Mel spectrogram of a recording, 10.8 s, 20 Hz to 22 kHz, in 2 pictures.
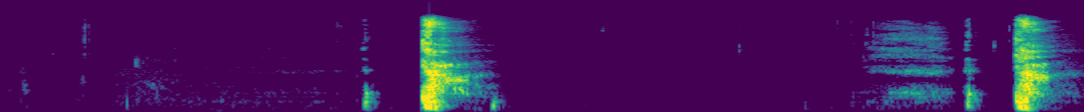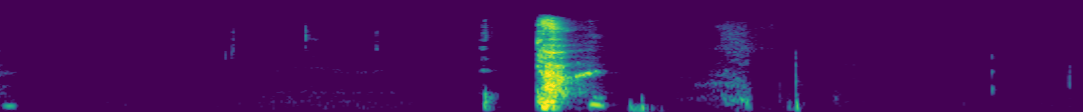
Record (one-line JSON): {"three_cough_length": "10.8 s", "three_cough_amplitude": 28752, "three_cough_signal_mean_std_ratio": 0.19, "survey_phase": "beta (2021-08-13 to 2022-03-07)", "age": "18-44", "gender": "Female", "wearing_mask": "No", "symptom_cough_any": true, "symptom_runny_or_blocked_nose": true, "symptom_sore_throat": true, "symptom_other": true, "symptom_onset": "3 days", "smoker_status": "Ex-smoker", "respiratory_condition_asthma": false, "respiratory_condition_other": false, "recruitment_source": "Test and Trace", "submission_delay": "2 days", "covid_test_result": "Positive", "covid_test_method": "RT-qPCR", "covid_ct_value": 23.2, "covid_ct_gene": "N gene"}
